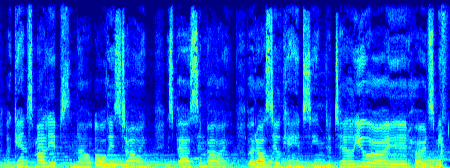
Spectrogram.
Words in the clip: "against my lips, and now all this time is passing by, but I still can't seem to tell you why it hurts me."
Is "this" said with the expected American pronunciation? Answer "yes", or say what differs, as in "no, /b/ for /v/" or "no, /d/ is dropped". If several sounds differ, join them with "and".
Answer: yes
